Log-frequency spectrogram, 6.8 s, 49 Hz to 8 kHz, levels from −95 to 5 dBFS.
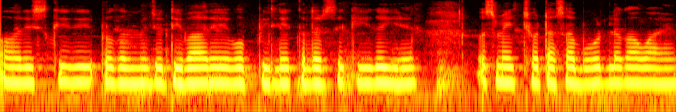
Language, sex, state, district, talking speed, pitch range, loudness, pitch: Hindi, female, Punjab, Pathankot, 185 wpm, 180-190 Hz, -14 LUFS, 185 Hz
